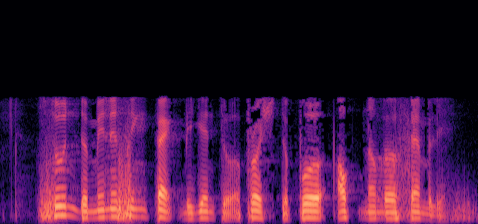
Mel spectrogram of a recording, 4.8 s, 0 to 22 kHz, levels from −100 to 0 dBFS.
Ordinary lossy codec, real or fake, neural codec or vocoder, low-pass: AAC, 16 kbps; real; none; 3.6 kHz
